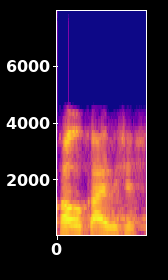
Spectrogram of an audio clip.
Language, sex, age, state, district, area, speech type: Marathi, male, 60+, Maharashtra, Ahmednagar, urban, conversation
